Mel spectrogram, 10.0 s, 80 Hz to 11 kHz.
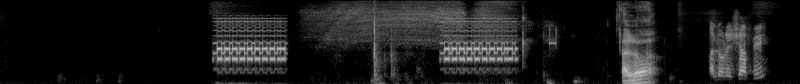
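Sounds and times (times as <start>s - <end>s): telephone ringing with warbling trill: 2.7s - 3.6s, 5.5s - 6.5s.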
